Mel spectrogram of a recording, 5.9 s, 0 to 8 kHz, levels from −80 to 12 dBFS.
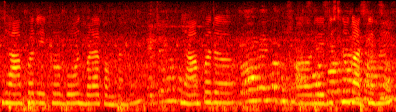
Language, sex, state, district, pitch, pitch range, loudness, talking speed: Hindi, female, Maharashtra, Gondia, 255 Hz, 245-285 Hz, -19 LUFS, 130 wpm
